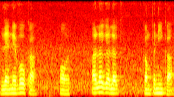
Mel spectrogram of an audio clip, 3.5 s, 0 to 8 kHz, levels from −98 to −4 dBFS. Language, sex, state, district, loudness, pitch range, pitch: Hindi, male, Chhattisgarh, Raipur, -17 LUFS, 125-140 Hz, 130 Hz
